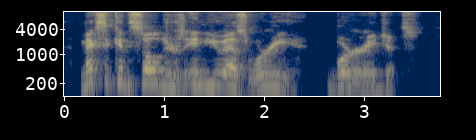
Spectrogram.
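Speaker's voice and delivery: ordinary talk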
